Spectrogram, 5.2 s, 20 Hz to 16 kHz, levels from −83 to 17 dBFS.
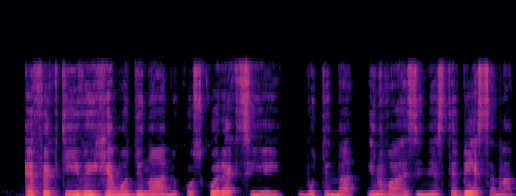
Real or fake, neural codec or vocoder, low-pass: real; none; 10.8 kHz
